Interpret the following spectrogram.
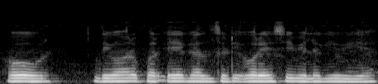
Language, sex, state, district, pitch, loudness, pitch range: Hindi, male, Uttar Pradesh, Saharanpur, 140 Hz, -14 LUFS, 135-145 Hz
